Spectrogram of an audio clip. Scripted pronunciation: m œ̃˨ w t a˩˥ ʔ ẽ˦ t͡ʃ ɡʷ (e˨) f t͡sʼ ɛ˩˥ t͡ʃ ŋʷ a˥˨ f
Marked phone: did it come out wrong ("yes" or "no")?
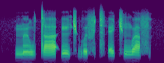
yes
